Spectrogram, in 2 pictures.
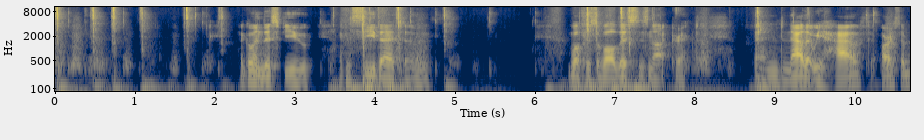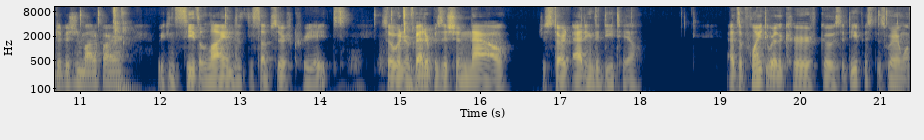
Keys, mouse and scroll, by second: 0.2 shift+middle click, 0.8 shift+middle click, 1.1 scroll up 1, 1.9 shift+middle click, 1.9 scroll up 2, 2.7 middle click, 2.7 scroll up 6, 3.9 KP_3, 4.5 shift+middle click, 5.2-5.5 scroll down 2, 5.6 middle click, 6.7 KP_3, 7.1 Tab, 8.8 z, 11.4 click.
